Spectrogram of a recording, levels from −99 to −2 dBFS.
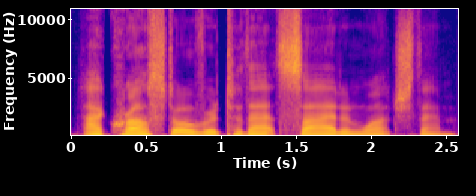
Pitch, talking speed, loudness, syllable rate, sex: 135 Hz, 210 wpm, -19 LUFS, 5.0 syllables/s, male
